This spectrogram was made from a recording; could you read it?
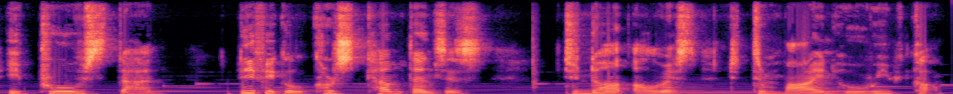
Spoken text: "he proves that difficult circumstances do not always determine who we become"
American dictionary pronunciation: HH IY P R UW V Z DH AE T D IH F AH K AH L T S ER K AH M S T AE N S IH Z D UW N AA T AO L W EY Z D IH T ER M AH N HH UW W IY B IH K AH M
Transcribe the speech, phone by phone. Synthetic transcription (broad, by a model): HH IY P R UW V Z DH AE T D IH F AH K AH L T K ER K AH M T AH N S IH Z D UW N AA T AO L W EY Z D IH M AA AH N HH UW W IY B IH K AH M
